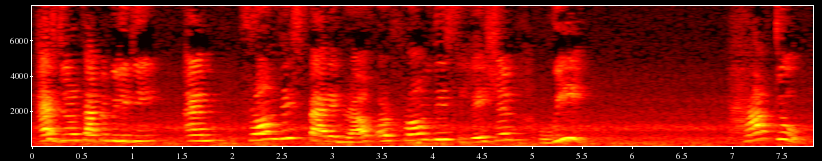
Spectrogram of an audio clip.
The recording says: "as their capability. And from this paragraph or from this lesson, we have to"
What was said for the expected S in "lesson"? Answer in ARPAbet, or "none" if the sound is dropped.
SH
